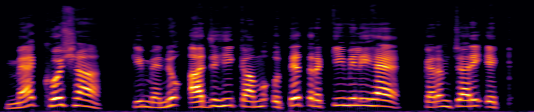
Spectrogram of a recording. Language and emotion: Punjabi, happy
